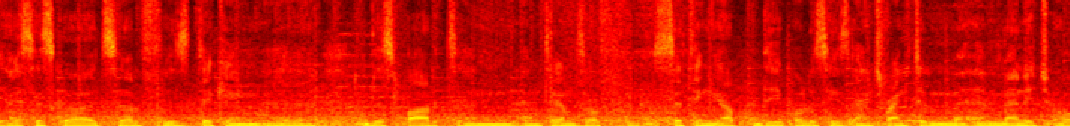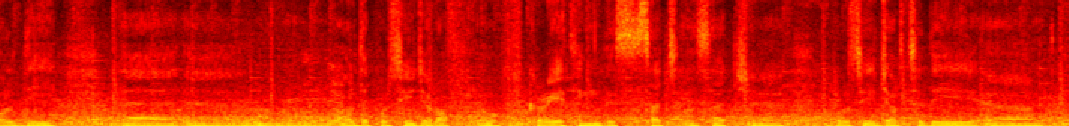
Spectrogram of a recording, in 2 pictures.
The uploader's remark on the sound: Live from SIBF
